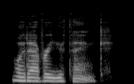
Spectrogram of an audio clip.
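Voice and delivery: put-on low mutter. Retelling her own nervous reply: retelling a line said under the breath. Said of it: "I just said under my breath".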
